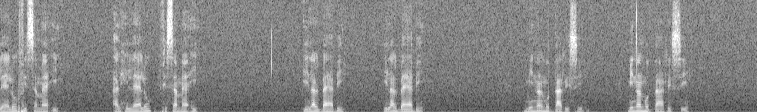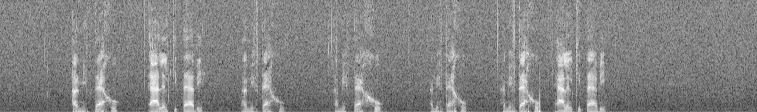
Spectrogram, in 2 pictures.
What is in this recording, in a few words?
arabic recording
